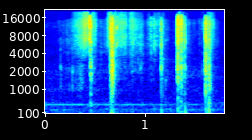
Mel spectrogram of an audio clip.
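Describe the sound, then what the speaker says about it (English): Tarot cards being shuffled by hand, several short papery riffles and slaps in an uneven rhythm, close and fairly quiet, with no voices. "Let me give this one more shuffle"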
